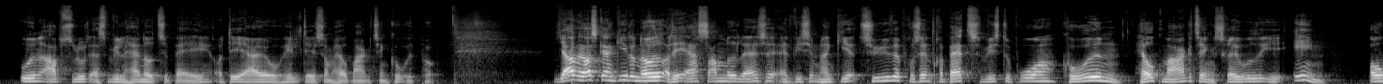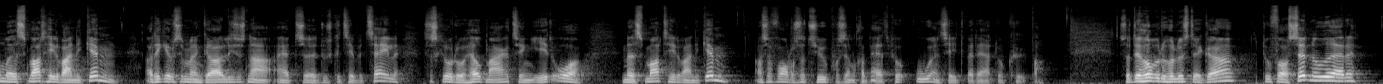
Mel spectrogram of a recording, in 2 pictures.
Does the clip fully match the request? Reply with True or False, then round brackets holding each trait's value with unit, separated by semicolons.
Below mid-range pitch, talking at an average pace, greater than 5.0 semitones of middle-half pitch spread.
False (120 Hz; 240 wpm; 5.6 semitones)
